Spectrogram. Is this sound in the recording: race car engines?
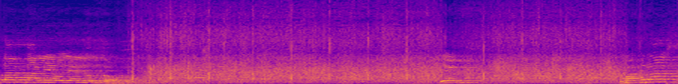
no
